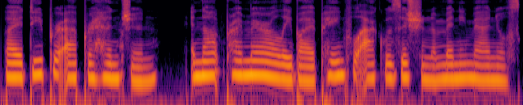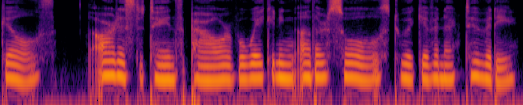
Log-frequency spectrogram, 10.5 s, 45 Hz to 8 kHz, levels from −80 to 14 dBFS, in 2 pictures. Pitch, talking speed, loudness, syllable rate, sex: 170 Hz, 160 wpm, -18 LUFS, 5.4 syllables/s, female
